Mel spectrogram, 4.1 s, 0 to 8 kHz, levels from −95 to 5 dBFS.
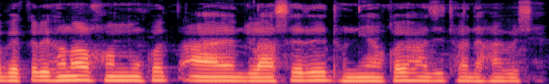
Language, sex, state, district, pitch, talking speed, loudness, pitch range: Assamese, male, Assam, Kamrup Metropolitan, 135 Hz, 160 wpm, -16 LUFS, 130-145 Hz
